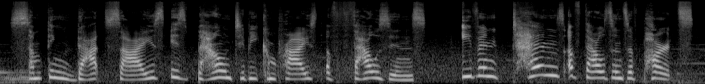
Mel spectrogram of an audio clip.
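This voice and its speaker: A woman playing an eager, excitable young working girl in a video game, gushing and breezy with a slight stammer. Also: sits high, heavily acted.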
